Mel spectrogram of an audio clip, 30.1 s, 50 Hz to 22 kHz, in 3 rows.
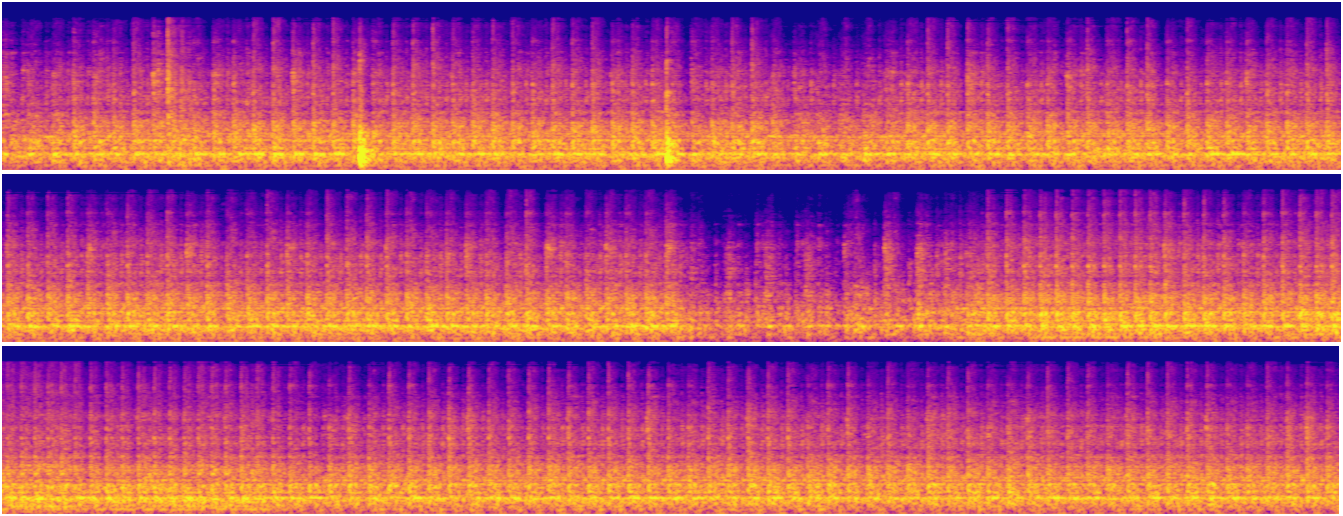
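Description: Home embroidery machine (a 770) stitching out a design at a steady running speed. Two sharp clicks come in the first five seconds, and the running sound dips briefly about halfway through before picking up again.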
